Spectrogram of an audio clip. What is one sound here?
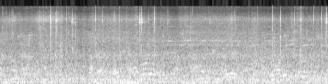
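A large crowd of men murmurs and talks outdoors.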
